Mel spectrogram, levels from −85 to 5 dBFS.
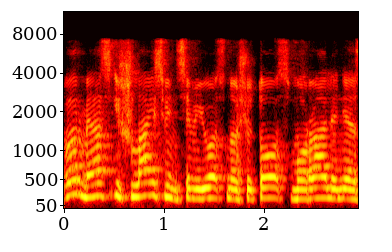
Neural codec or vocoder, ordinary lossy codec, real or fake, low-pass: none; AAC, 64 kbps; real; 7.2 kHz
